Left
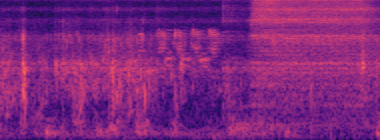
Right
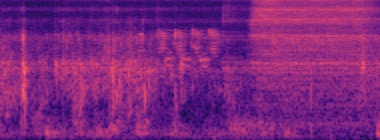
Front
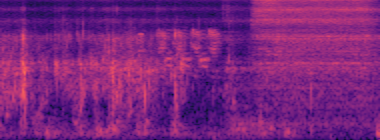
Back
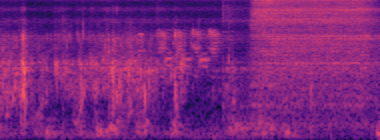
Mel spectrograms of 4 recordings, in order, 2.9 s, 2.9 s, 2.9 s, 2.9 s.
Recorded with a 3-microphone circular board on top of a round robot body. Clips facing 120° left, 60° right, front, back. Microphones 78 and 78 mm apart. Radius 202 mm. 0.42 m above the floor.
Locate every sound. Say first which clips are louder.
1.7 s a running tap: left 3 dB, back 2 dB; 175° left, 2.5 m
